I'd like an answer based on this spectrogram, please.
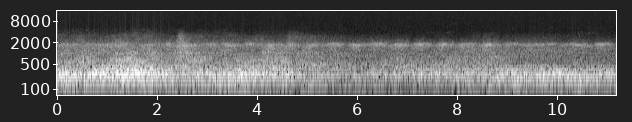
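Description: Boeing 737-800's twin CFM56-7B turbofans at takeoff power, a steady jet rumble with a faint whine on top, slowly fading as the airliner moves away.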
